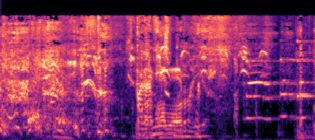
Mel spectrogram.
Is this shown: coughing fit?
yes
